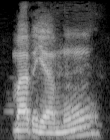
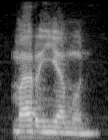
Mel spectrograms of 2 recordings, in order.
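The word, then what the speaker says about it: مريمُ: Maryamu tidak bisa dibaca Maryamun.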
